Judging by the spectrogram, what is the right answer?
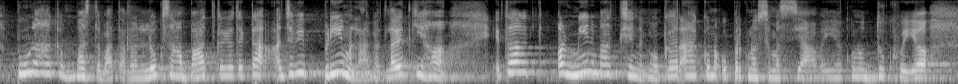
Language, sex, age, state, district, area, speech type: Maithili, female, 18-30, Bihar, Darbhanga, rural, spontaneous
